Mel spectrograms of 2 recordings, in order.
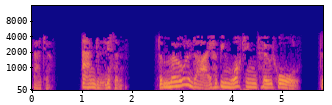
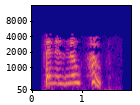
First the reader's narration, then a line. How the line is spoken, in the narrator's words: cried Toad miserably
